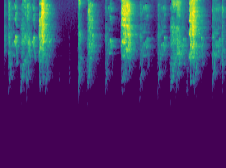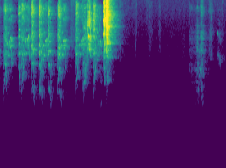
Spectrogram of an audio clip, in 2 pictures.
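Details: Pet Quaker parrot calling indoors: harsh, buzzy squawks in uneven bursts, several loud raspy notes spread over about seven seconds, then a couple of faint notes near the end.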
